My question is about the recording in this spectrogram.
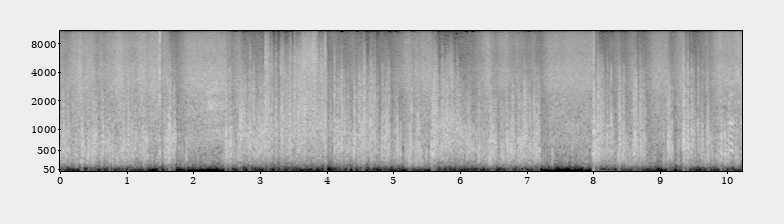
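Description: Strong, gusting storm wind from Hurricane Sandy blowing across the microphone: a continuous loud rush that swells and eases from gust to gust. A single sharp knock is heard about eight seconds in.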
